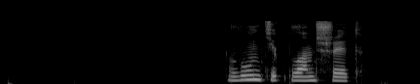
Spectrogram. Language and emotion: Russian, neutral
